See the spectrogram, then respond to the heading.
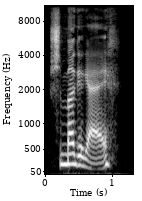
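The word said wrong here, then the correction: shmegegge: Shmugagay? – Shmugagi. – Shmugagi. – Shmugagi. – Shmugagi. Which is Yiddish for baloney, nonsense, when you're full of hot air.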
